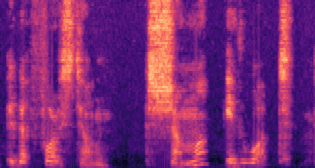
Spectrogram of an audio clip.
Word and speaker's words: 什么: First part of the word, there is a tone, the second tone, rising tone, and it's a neutral tone. And when you're pronouncing it, you don't have to emphasize it as other tones.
